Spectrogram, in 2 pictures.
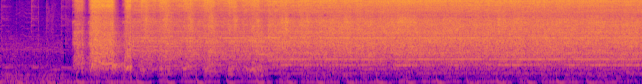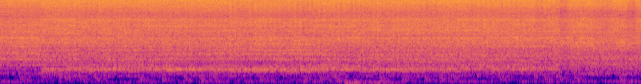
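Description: A power drill fitted with a wire brush bit strips old paint from a rusty car part, producing a loud, continuous, close grinding whine that starts abruptly and shifts slightly in pitch as the load changes.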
